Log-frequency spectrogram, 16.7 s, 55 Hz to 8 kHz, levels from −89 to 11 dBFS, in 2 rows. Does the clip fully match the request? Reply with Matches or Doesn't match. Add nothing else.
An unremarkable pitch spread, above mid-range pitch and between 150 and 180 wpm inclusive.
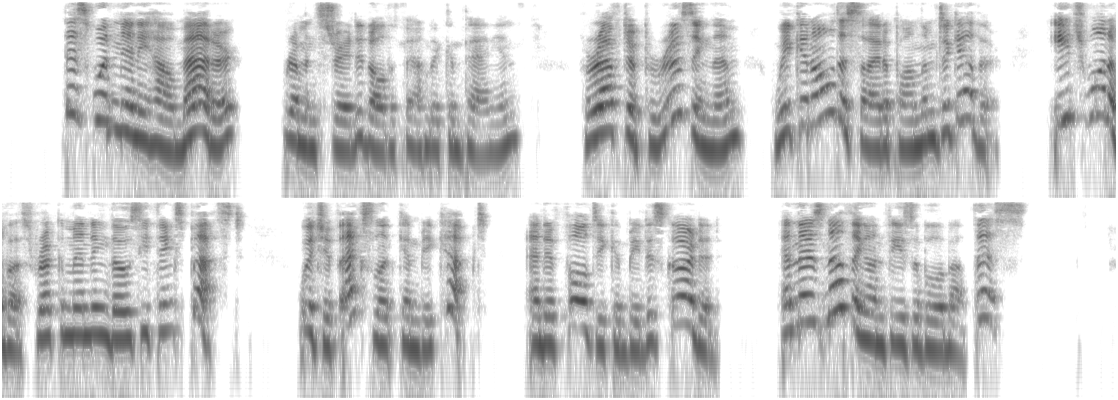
Doesn't match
